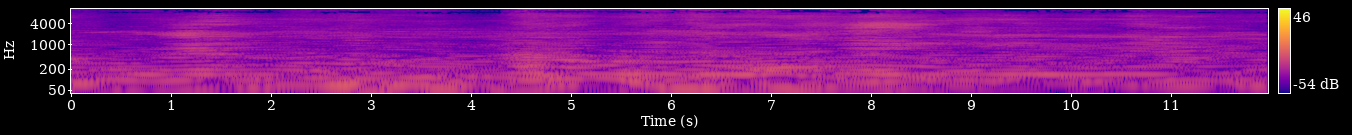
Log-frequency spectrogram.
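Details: Bass-heavy electronic music plays throughout, with no animal voice standing out.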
